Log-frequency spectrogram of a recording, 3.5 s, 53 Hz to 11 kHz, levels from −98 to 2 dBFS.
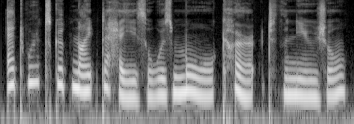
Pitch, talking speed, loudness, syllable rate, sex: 205 Hz, 170 wpm, -17 LUFS, 4.0 syllables/s, female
